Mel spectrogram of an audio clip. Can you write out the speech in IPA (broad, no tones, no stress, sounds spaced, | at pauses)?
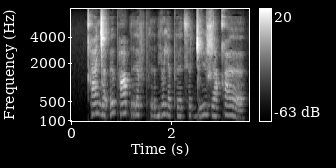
qʰ ɛ ŋ͡ǀ œ ʔ ø pʰ ɑ b r œ f pʰ r ɵ b j ɵ j ɛ pʰ ø t͡sʰ ø ɡ͡ǀ yː ɕ œː qʰ œː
